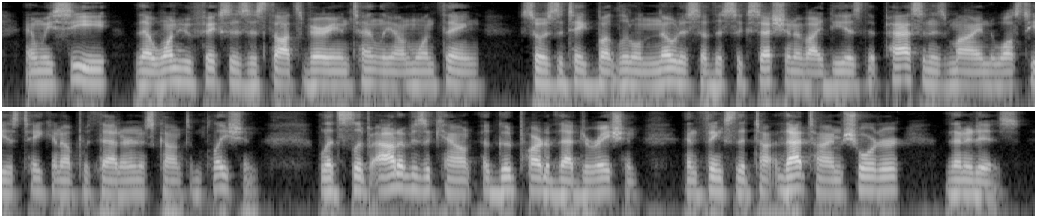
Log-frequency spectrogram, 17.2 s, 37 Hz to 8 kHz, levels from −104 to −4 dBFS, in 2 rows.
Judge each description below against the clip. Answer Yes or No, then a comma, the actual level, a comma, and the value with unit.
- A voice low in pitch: Yes, low, 120 Hz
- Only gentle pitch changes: Yes, narrow, 2.0 semitones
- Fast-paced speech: Yes, fast, 210 wpm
